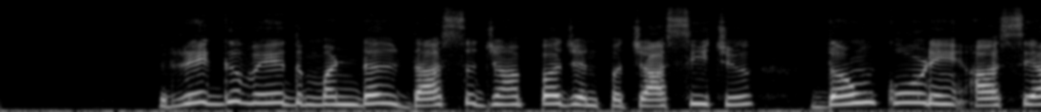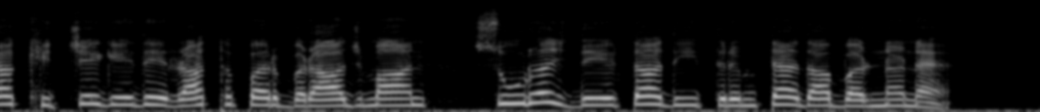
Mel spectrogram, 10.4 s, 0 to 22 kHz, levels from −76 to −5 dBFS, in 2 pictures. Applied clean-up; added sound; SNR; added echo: none; none; none; none.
